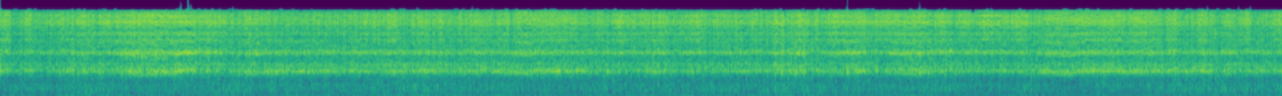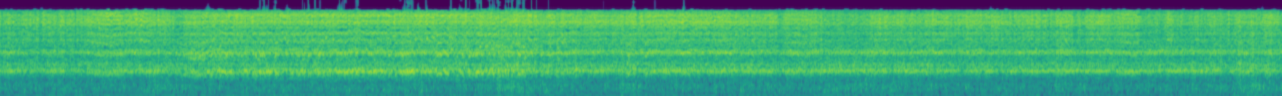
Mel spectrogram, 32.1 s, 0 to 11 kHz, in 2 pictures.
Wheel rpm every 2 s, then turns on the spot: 230, 220, 230, 230, 230, 230, 230, 230, 230, 210, 200, 220, 230, 230, 230, 230.
none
